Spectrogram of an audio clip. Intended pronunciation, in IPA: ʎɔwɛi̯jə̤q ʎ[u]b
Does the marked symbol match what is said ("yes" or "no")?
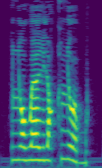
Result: no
